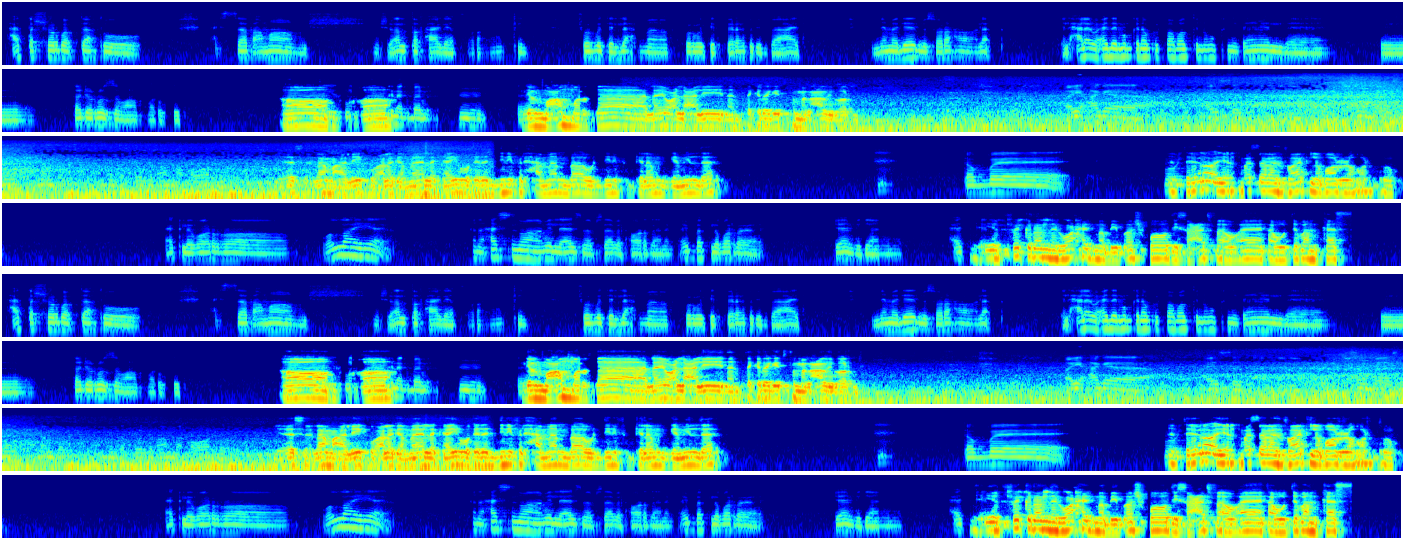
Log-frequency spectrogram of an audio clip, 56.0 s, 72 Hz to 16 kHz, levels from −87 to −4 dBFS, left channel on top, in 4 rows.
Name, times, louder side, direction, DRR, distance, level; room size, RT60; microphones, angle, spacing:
voice 1, 0.0-1.4 1.8-5.3 5.8-8.0 8.7-9.9 10.6-13.3 13.8-14.3 14.7-15.7 17.2-18.3 18.6-18.9 19.2-19.7 23.1-23.3 23.8-24.0 24.6-30.3 36.7-36.9 37.6-38.7 39.6-40.3 43.7-44.9 45.2-46.0 46.7-49.6 50.4-51.0 51.5-52.6, equal, ahead, 3.7 m, -47 dB
voice 2, 16.8-17.9 19.2-22.6 30.7-35.2 39.7-42.0 51.7-55.5, right 5 dB, 80° right, 0.7 m, -27 dB
sound 1, 20.2-33.0, left 1 dB, 35° left, 1.6 m, -39 dB
head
